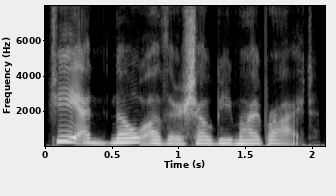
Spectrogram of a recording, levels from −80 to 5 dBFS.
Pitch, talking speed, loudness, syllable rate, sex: 210 Hz, 230 wpm, -15 LUFS, 5.0 syllables/s, female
